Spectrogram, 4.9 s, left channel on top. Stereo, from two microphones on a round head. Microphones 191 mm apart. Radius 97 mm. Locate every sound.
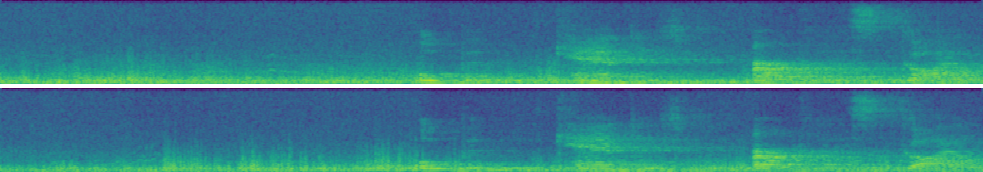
2.1 s a woman speaking: 5° left (ahead or behind), 4 m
